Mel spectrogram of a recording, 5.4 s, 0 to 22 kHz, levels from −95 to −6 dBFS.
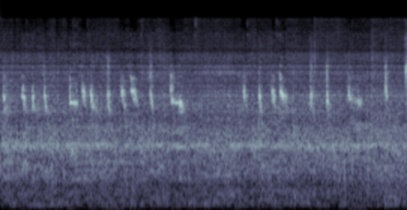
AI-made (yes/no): yes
